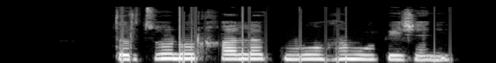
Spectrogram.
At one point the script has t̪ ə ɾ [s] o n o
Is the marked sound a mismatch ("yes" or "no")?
yes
